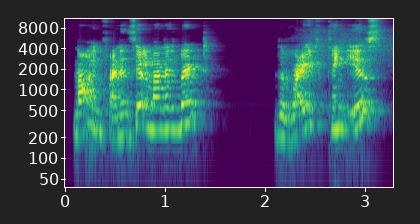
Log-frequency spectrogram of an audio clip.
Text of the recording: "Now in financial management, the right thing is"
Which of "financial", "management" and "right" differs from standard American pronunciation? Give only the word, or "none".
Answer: financial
